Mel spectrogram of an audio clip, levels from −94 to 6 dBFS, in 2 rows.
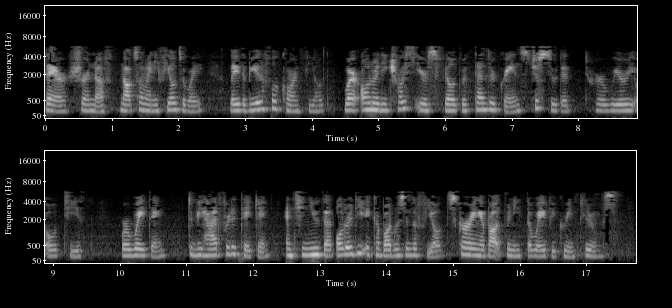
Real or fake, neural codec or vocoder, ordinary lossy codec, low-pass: real; none; MP3, 24 kbps; 7.2 kHz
